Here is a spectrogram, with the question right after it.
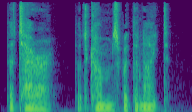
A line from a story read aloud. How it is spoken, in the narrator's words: Vico whispered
